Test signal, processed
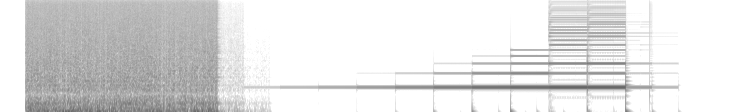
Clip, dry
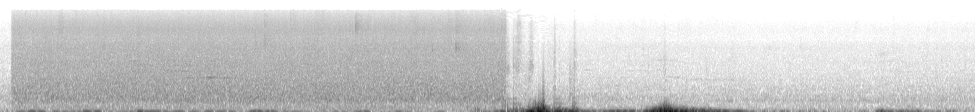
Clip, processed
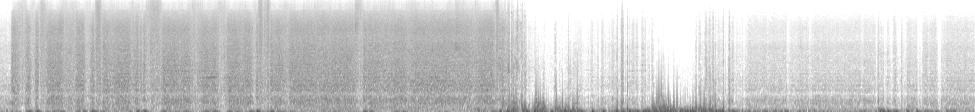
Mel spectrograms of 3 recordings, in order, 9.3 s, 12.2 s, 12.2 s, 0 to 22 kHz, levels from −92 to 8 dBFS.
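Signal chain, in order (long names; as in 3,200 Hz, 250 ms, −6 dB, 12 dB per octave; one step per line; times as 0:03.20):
parametric band 510 Hz −13 dB 0.39 octaves
downward compressor 10 to 1, threshold −30 dBFS
tuned comb filter 230 Hz, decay 0.16 s, harmonics all, mix 60%
wave folding −38 dBFS
harmonic generator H 3 −22 dB, 4 −13 dB, 5 −16 dB, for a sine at −38 dBFS
repeating echo 330 ms, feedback 36%, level −23 dB
level +6.5 dB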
